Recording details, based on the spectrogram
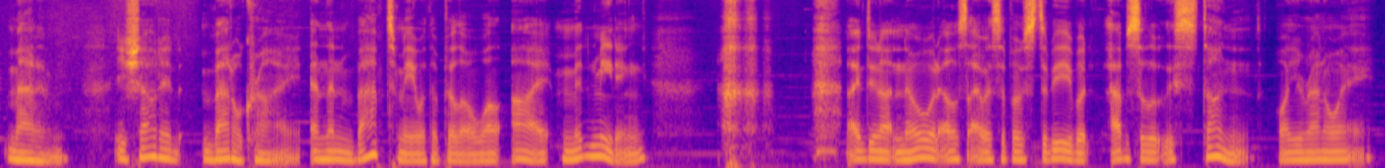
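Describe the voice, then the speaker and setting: A man voices a refined, doting vampire gentleman for romantic roleplay audio. His voice is very low with a gravelly creak, and he speaks in slow, formal phrases. He is courtly and affectionate, with a gentle teasing streak. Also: soft background music. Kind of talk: romantic roleplay ASMR acting.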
